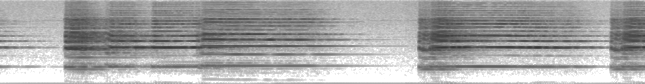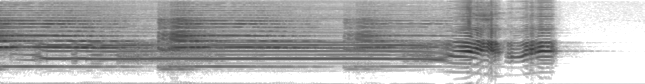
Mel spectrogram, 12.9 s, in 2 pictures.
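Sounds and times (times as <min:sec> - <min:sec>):
trumpet: 0:00.0 - 0:03.6, 0:04.2 - 0:10.9
siren alone: 0:06.4 - 0:11.3.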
